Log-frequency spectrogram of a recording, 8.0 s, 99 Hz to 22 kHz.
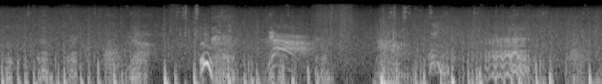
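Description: A horse's hooves plod through rain in Red Dead Redemption 2, soft clip-clops over a wet background hiss, mostly under someone talking.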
